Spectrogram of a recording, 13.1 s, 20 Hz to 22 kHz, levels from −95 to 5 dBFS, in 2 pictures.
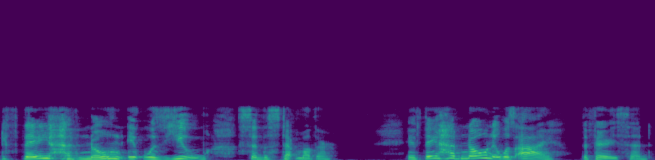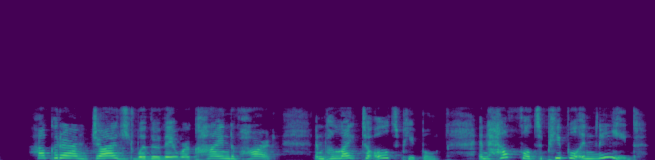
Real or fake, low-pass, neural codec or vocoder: fake; 7.2 kHz; codec, 16 kHz, 8 kbps, FreqCodec, larger model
